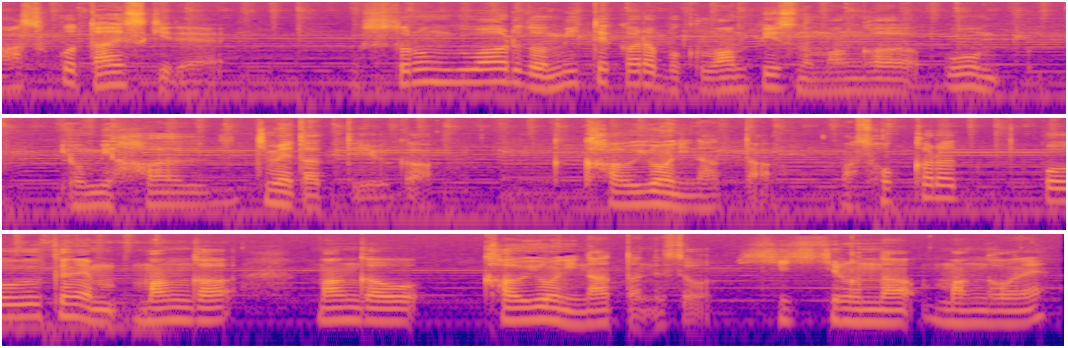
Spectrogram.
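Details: Male speaker with self-described stuttering, speaking Japanese, with audible word repetitions; stuttering.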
